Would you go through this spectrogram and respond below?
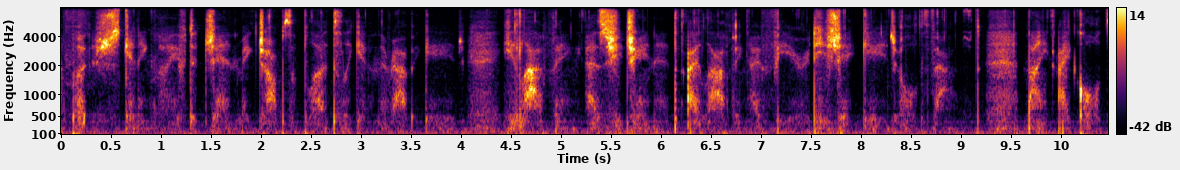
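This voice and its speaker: A woman reading a story aloud for ASMR in a breathy, unvoiced whisper, soft and hushed, in short phrases. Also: rough recording. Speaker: ASMR reader.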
